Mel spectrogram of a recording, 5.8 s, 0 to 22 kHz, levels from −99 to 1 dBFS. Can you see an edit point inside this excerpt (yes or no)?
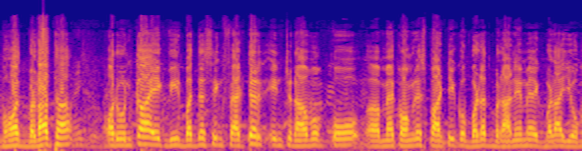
no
